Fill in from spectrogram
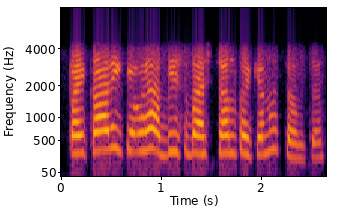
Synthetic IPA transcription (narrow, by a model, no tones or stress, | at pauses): pəjkaɾikeoɦabisbast͡ʃəlt̪ekenat͡ʃəlt̪e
